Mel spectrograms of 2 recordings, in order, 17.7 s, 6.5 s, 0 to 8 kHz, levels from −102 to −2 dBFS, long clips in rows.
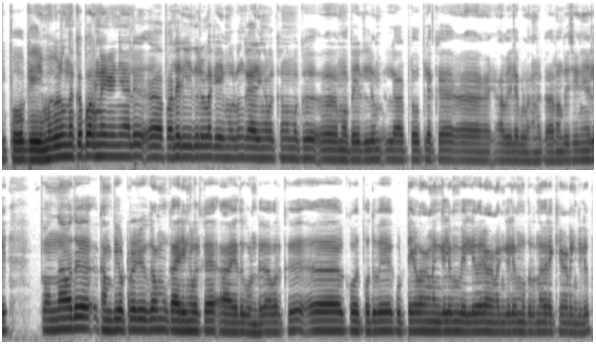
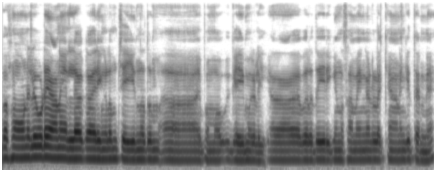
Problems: none marked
